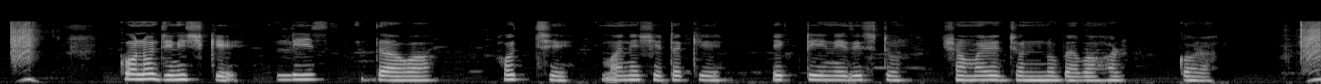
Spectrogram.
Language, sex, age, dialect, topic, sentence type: Bengali, female, <18, Standard Colloquial, banking, statement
